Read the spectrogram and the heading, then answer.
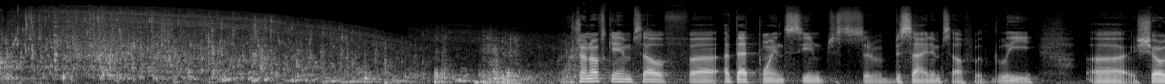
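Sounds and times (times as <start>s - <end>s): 
toilet flushing: 0.0s - 6.5s
speech: 5.8s - 11.6s.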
